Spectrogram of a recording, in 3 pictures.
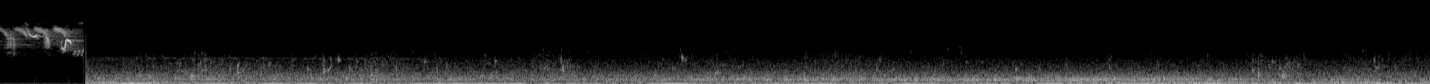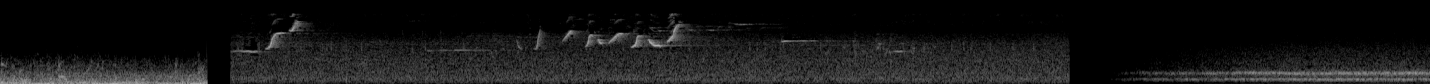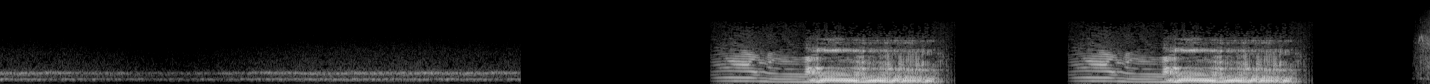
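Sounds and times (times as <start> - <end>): small bird chirping: 0.0 - 0.9
low steady rumbling: 0.9 - 16.4.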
